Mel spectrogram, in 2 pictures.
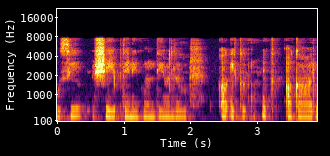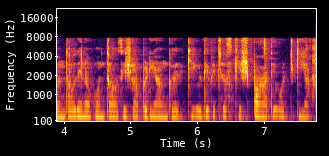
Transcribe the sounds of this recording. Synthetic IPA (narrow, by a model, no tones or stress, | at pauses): ʊsiːʃeːpd̪eːnĩːbõːnd̪iːmət̪ləb | ɪkɪkakaːɾõːnd̪aːoːd̪eːnabõːnd̪aːʊsĩːʃaːbəɽiːãŋɡəɾkɪoːd̪eːʋɪt͡ʃəskɪʃpãːt̪eʊʈʰkijaː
